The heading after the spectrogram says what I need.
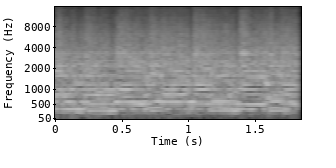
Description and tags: Breaks Driver Guitar 01
big beat, dance, funk, breaks
funk, breaks, big, beat, dance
